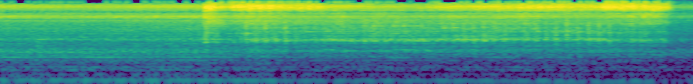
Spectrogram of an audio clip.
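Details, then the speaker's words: Pencraft JC Penney belt sander after restoration with rebuilt motor, belt worn: starts about two seconds in, runs with steady even hiss and rasp, no knocks or rattles, then stops; normal running, sounds healthy. "well check this out guys I got it back together got a new belt rebuilt motor and I got to get a new belt though this this one's kind of worn but it works still and listen to this is perfect"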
